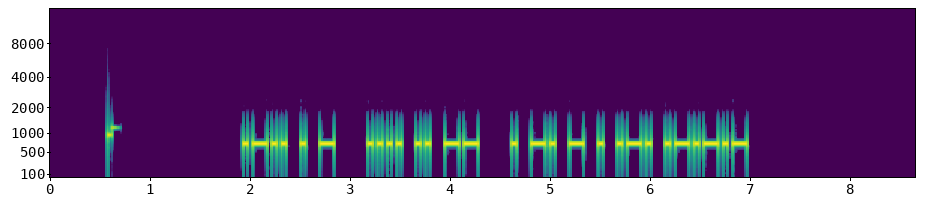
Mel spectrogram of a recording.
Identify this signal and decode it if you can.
Morse code, heard as a keyed tone, about 25 wpm, 700 Hz. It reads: LET HIM ENTER.
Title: Sentences from Top 1300 Words 25wpm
